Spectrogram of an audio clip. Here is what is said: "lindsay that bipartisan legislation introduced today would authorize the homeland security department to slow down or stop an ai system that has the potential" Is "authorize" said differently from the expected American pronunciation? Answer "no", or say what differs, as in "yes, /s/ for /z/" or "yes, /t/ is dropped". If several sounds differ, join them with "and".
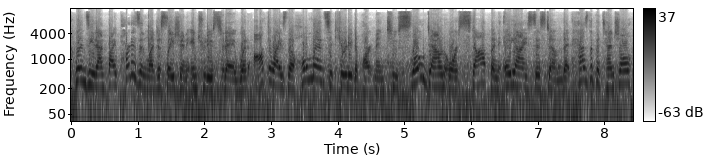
no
